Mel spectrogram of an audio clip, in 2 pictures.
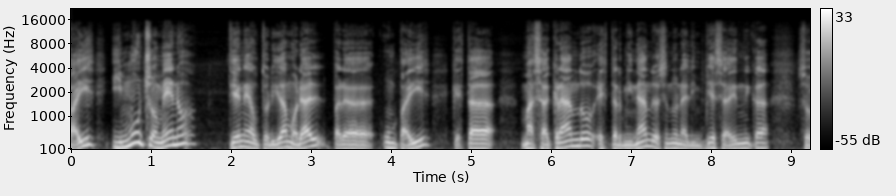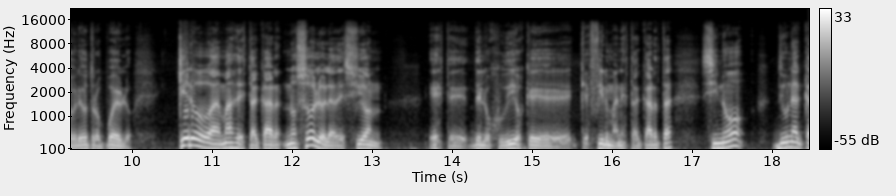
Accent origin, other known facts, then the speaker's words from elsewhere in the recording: Uruguay; Nosotros somos ciudadanos uruguayos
